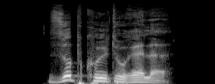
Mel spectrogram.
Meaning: inflection of subkulturell: 1. strong/mixed nominative/accusative feminine singular 2. strong nominative/accusative plural 3. weak nominative all-gender singular
- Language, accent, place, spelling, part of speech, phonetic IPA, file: German, Germany, Berlin, subkulturelle, adjective, [ˈzʊpkʊltuˌʁɛlə], De-subkulturelle.ogg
